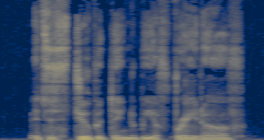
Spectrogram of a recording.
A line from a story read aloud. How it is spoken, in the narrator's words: Bax muttered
